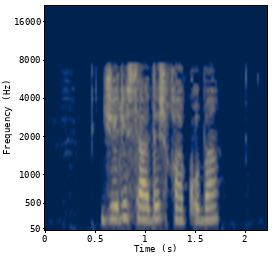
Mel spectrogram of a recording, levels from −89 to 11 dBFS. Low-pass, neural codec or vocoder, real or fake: 7.2 kHz; codec, 16 kHz, 8 kbps, FreqCodec, larger model; fake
